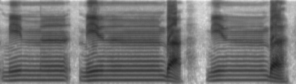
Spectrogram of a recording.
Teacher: Furjah ada masih menyisakan sedikit rongga untuk dia bibir kita tidak terlalu rapat, maka ada furjah.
